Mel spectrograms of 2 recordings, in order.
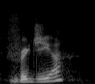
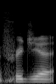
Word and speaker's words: Phrygia: Phrygia and Galatia. They went through the region of Phrygia and Galatia, having been forbidden by the Holy Spirit to speak the word in Asia.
